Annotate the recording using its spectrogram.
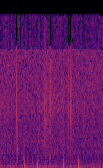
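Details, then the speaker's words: Posterior chest percussion during a chest exam: about eight evenly spaced finger taps giving hollow resonant notes over normal air-filled lung. "Lungs are filled with air so it's resonant where you get to either the abdominal, posterior abdominal content it's going to sound dull."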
